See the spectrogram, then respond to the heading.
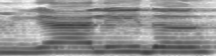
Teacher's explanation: دال پہ پھر قلقلہ کریں گے، دال کو ہلا کے ادا کریں گے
